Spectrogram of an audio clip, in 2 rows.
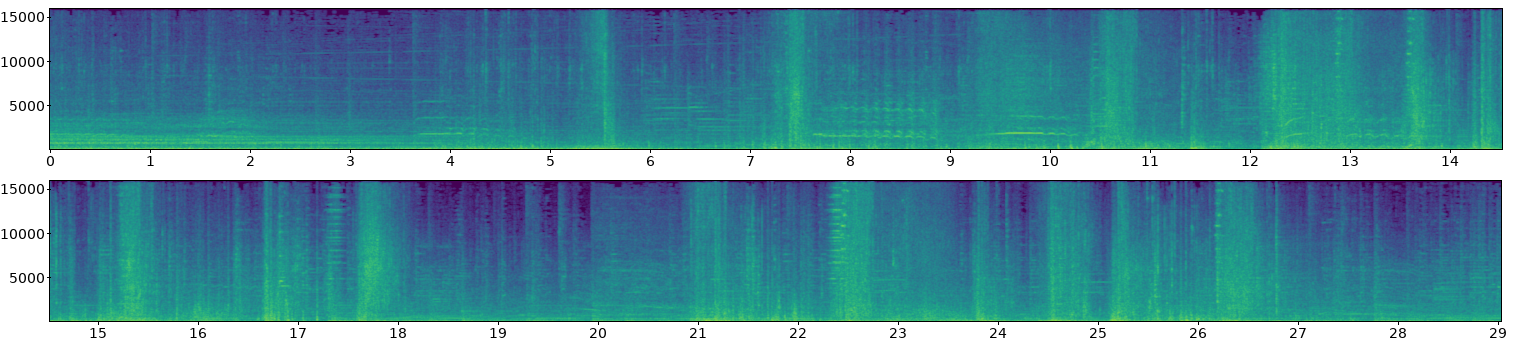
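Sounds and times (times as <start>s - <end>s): dramatic film score: 0.0s - 29.0s
hooves clopping: 6.1s - 13.5s
horses neighing: 7.4s - 10.8s, 12.1s - 13.6s.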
